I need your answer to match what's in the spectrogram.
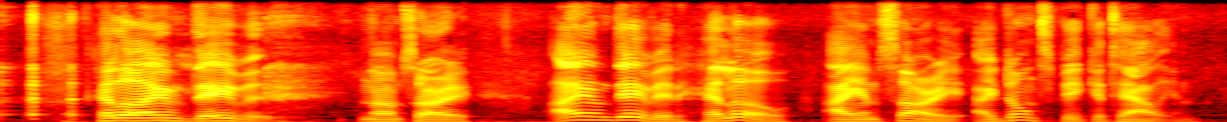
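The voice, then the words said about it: Mock Italian accent. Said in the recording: “Italian accent ... That was my Mario.”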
